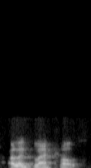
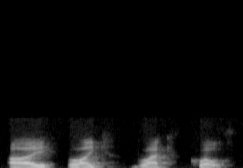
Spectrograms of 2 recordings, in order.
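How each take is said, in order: First: The words flow together in one smooth chunk. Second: Each word is separated by a small gap.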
